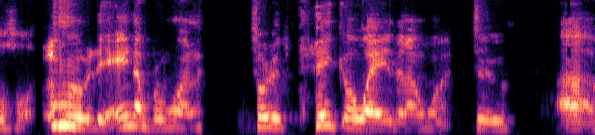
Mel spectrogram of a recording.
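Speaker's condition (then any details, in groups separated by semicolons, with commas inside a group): Cerebral palsy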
